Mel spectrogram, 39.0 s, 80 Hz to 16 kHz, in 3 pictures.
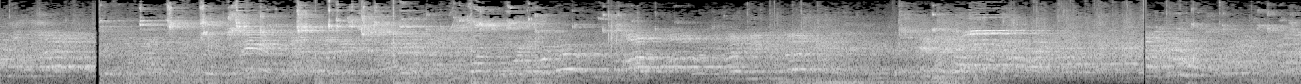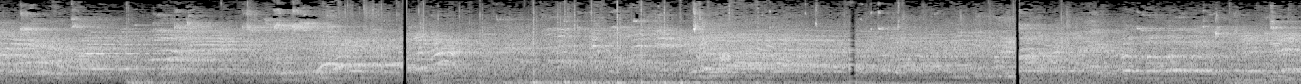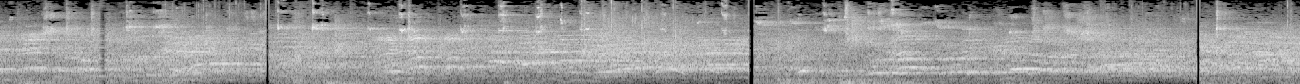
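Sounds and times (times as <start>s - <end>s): crowd voices and shouts: 0.0s - 39.0s.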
